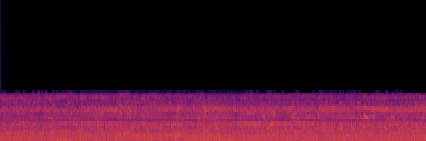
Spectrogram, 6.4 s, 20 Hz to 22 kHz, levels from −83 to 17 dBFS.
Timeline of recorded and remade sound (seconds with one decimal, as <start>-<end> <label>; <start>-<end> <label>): 0.0-0.8 recorded; 0.8-3.7 remade; 3.7-4.8 recorded; 4.8-5.4 remade; 5.4-6.4 recorded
